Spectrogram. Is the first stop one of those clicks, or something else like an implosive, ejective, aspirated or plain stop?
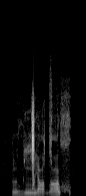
click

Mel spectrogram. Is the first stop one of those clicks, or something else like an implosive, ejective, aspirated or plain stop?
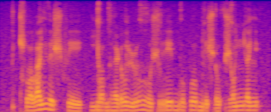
aspirated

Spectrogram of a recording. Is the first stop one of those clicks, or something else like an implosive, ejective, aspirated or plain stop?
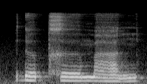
implosive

